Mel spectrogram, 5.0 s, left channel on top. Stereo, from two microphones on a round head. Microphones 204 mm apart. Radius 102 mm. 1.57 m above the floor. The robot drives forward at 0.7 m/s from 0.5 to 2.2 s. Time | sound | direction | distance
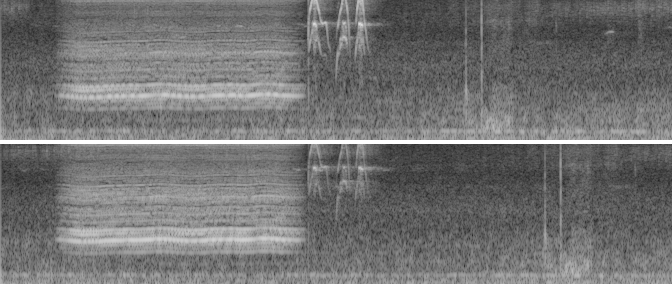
2.3 | a squeak | 30° left (ahead or behind) | 0.5 m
